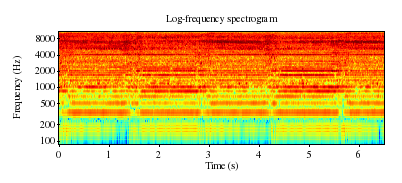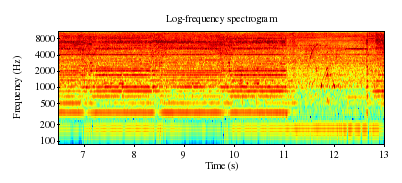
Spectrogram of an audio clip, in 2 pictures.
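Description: CNC router spindle running with an end mill cutting white plastic: a steady whine that dips briefly about every second and a half as the cutter works around, with the tone changing near the end.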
